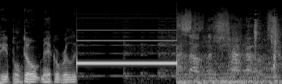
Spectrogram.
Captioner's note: beeeeeeeeeeeep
